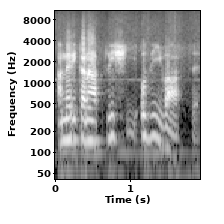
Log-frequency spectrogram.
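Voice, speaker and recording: Guy announcing on an old radio broadcast, formal and measured, bit higher voice, crackly noisy old recording, far off mic. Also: big pitch swings. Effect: old archival radio recording.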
